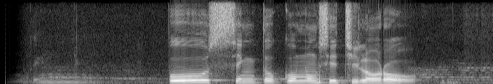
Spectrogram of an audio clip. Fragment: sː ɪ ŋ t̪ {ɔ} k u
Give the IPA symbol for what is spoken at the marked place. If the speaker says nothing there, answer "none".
u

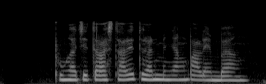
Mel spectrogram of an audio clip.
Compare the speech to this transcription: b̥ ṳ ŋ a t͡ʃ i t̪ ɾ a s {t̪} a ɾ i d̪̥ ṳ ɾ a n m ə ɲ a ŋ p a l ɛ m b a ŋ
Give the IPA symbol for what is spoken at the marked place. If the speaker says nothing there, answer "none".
t̪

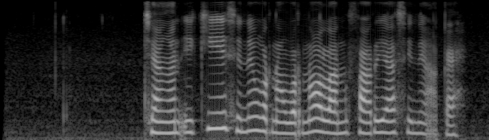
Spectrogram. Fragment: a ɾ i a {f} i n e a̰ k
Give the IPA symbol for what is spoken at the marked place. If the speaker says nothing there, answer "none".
s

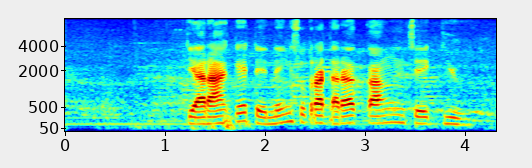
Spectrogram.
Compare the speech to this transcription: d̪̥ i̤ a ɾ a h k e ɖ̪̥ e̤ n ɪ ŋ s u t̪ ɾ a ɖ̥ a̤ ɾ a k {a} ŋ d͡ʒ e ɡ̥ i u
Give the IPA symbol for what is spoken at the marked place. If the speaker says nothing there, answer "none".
a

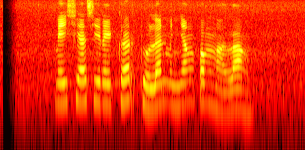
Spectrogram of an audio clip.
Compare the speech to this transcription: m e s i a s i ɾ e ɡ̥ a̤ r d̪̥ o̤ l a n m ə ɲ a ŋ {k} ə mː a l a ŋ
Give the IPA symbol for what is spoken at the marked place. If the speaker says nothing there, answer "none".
p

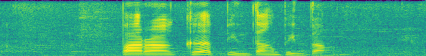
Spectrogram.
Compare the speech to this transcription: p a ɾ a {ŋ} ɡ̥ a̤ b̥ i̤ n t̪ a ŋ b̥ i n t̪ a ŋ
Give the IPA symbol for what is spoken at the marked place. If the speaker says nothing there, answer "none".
none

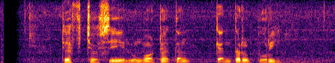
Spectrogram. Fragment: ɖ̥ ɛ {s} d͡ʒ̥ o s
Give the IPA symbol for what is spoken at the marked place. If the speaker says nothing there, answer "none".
f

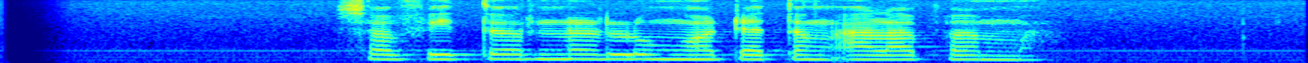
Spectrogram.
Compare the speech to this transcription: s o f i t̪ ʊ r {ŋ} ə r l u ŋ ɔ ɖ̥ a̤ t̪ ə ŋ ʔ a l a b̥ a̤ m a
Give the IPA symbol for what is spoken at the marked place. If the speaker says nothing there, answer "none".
n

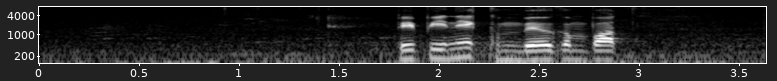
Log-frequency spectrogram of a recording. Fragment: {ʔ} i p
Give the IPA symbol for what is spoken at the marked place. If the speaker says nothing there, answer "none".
p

